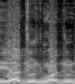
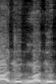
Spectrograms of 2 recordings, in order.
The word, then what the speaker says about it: یاجوج ماجوج: اچھا، یہ تلفظ یہی ہے یاجوج ماجوج ہے؟ لوگ تو آجوج ماجوج پتہ نہیں کیا کیا بولتے ہیں. وہ کیا بولتے ہیں، وہ یاجوج ماجوج.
